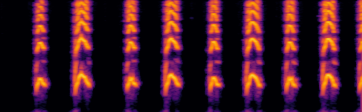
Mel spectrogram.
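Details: Lure recording of an owl for catching owls: nine arched, clear notes at an even pace of about two and a half per second against total silence.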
